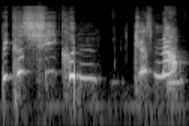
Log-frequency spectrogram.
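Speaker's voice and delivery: very high, squeaky put-on voice, slow; mock squeaky voice. Mocking the prison line to cohost, squeaky high voice. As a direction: pipe it up like a cartoon.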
